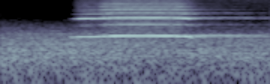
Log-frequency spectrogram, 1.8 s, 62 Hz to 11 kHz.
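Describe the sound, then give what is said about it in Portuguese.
A single short, steady warning whistle signaling that train doors will close sounds clearly for under a second, a bright sustained tone rising above a low, constant background rumble, with no voices. “Um apito curto avisou de que fechariam em 10 minutos.”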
